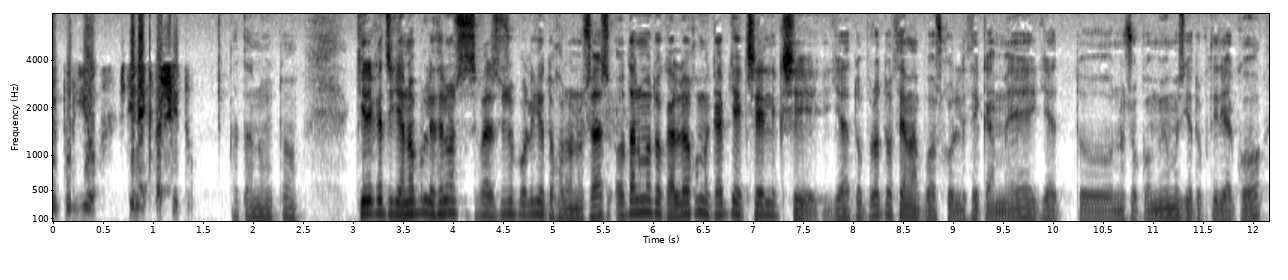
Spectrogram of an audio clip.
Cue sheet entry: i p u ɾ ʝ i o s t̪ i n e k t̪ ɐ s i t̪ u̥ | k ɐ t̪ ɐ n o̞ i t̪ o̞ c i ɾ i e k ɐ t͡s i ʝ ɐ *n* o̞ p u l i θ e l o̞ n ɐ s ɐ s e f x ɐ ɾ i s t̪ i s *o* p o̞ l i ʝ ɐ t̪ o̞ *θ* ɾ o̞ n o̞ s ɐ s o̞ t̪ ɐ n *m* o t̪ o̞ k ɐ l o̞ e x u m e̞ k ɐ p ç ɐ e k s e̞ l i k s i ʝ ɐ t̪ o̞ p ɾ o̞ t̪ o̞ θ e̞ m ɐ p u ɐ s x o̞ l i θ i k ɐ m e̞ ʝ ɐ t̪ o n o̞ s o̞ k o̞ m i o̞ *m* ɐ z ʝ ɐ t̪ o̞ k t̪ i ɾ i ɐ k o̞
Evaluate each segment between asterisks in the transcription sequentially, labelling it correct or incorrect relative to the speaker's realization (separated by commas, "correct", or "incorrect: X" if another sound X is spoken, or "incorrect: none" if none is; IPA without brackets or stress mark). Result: correct, correct, incorrect: x, correct, correct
